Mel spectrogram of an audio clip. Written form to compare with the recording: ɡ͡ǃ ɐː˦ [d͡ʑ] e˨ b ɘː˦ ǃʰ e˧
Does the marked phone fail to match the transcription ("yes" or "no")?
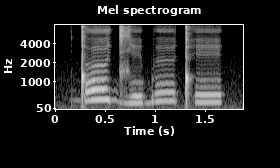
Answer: no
